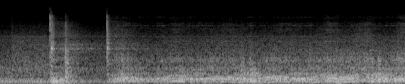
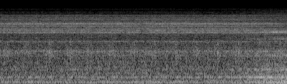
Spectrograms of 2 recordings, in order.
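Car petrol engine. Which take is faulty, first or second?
first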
